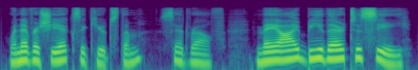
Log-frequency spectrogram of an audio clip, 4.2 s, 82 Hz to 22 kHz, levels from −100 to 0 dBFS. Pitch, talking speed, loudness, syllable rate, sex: 175 Hz, 170 wpm, -20 LUFS, 5.1 syllables/s, female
